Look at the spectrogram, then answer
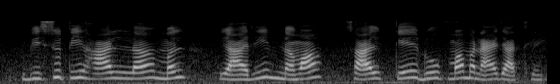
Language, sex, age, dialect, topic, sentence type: Chhattisgarhi, female, 18-24, Western/Budati/Khatahi, agriculture, statement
